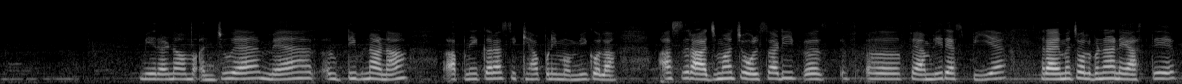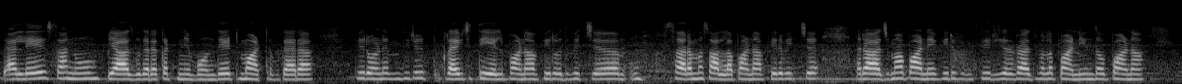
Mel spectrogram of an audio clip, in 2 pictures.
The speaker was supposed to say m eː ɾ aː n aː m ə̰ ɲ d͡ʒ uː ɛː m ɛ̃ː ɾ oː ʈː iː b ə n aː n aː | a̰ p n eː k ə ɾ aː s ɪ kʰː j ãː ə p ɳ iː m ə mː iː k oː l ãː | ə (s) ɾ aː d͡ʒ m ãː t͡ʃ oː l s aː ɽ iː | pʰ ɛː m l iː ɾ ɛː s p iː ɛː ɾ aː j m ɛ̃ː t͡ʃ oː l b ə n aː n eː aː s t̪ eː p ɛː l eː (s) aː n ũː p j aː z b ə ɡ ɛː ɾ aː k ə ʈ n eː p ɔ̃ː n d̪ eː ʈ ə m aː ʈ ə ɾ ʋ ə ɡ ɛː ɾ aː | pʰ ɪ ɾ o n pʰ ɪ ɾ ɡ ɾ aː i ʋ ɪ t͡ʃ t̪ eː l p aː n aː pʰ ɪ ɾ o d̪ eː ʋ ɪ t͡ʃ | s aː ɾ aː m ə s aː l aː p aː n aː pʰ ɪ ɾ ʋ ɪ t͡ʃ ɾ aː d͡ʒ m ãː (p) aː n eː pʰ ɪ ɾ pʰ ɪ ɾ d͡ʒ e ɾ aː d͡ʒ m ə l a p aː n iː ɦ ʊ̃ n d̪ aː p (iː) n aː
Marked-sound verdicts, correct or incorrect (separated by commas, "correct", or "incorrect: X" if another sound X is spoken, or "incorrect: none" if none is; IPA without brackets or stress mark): correct, correct, correct, incorrect: aː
